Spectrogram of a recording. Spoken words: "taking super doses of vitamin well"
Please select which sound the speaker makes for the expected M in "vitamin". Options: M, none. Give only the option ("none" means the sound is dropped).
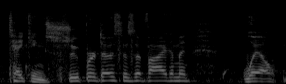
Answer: M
